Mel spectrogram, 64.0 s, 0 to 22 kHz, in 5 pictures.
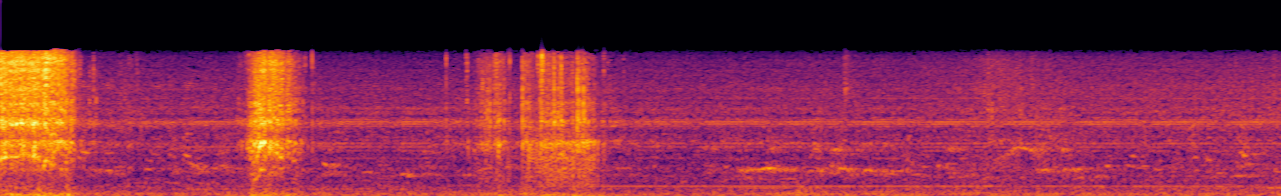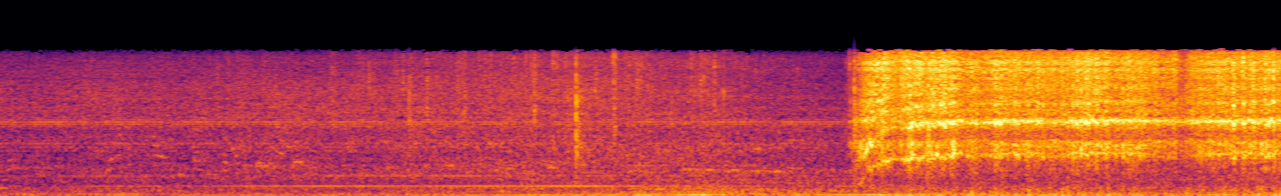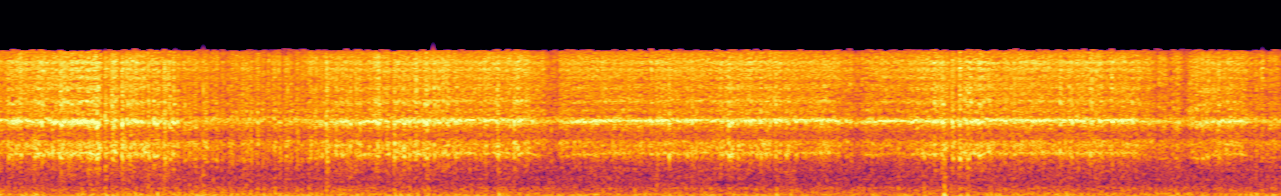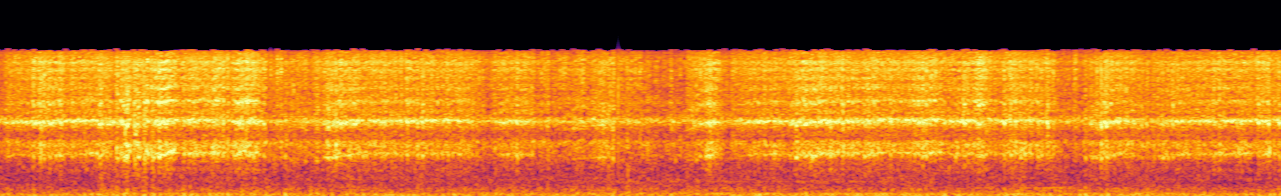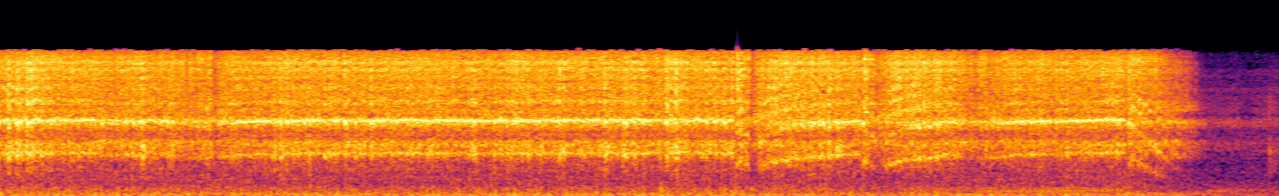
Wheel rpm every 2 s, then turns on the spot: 50, 20, 10, 0, 0, 0, 0, 0, 0, 0, 40, 210, 230, 220, 220, 230, 230, 230, 230, 220, 220, 230, 220, 230, 230, 230, 230, 230, 230, 210, 210, 60.
0-2 4-6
